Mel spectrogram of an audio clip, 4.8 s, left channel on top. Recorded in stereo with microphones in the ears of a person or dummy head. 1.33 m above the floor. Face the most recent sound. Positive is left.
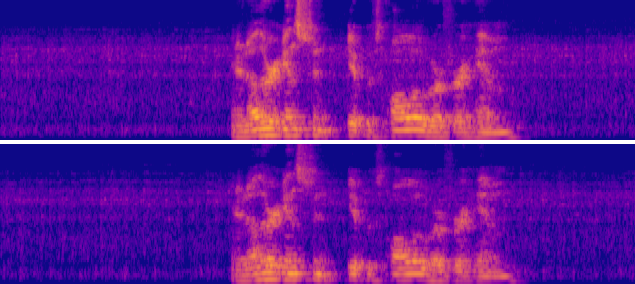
turn(degrees=55)  # may be behind; listen again after turning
